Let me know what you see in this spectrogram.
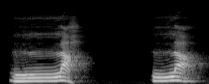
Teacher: आप ला बोल के देखिए, ला ला, जब ला बोलते हैं तो आपकी जबान ये फ्रंट को एकदम लॉक कर देती है, ऐसे लॉक हो जाता है, और हवा अगल बगल से निकलती है। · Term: पार्श्विक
